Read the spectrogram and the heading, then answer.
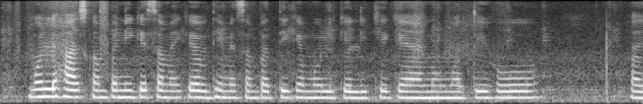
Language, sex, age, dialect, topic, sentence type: Magahi, female, 56-60, Southern, banking, statement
